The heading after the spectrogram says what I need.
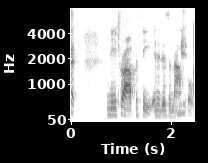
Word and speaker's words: naturopathy: Naturopathy, and it is a mouthful.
